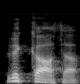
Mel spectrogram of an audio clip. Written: leccata

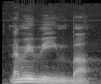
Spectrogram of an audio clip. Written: bimba

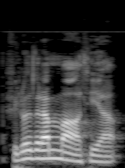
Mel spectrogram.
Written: filodrammatia

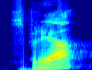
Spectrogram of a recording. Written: sprea

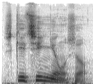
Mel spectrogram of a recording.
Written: schizzignoso

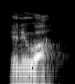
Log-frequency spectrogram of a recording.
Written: ua

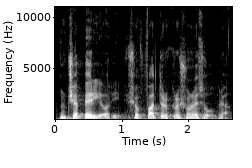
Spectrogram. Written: facci r crocione

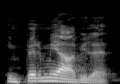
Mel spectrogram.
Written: impermiabile

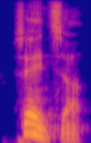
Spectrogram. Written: senza

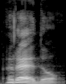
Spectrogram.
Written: redo

